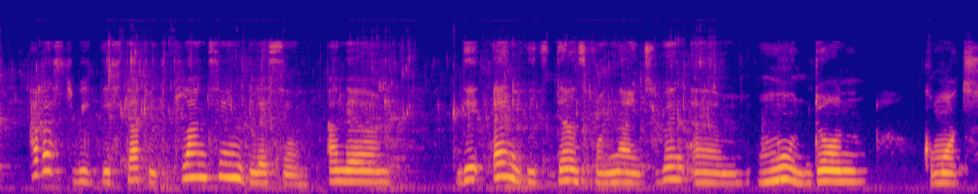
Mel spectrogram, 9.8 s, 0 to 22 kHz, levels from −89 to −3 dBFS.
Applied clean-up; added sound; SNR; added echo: none; Bathtub (filling or washing); 19 dB; none.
